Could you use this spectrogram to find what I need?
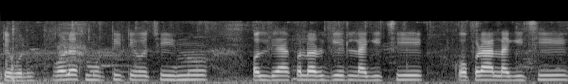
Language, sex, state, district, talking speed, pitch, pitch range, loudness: Odia, female, Odisha, Sambalpur, 115 wpm, 205 Hz, 195-210 Hz, -18 LUFS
